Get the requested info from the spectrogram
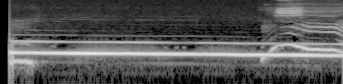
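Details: Eight-month-old German Shorthaired Pointer howling along with its owner indoors: a long, steady human-like tone held throughout, joined near the end by a higher wavering howl that rises then falls.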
